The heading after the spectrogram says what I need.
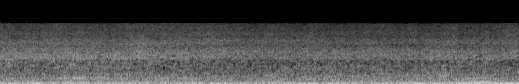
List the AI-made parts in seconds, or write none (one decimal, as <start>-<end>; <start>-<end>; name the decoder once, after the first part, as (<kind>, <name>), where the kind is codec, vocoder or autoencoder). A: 0.0-0.8 (vocoder, Vocos); 1.3-5.2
